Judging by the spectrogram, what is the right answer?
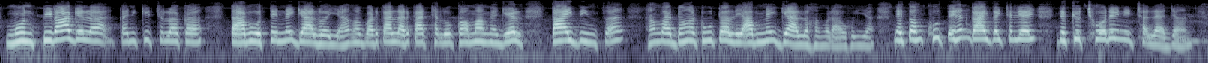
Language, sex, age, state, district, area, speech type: Maithili, female, 60+, Bihar, Muzaffarpur, rural, spontaneous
